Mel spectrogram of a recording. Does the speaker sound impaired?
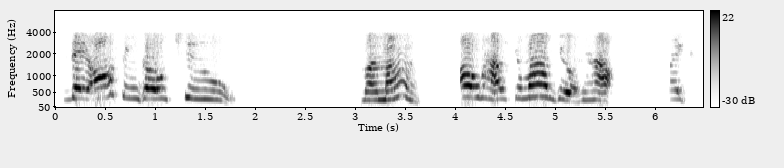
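Yes: cerebral palsy; born 26 weeks premature, amputee, full-time wheelchair user, intellectual disability, full-time and part-time aides; prolonged sitting and car travel hard on body, down about a week after trip.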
